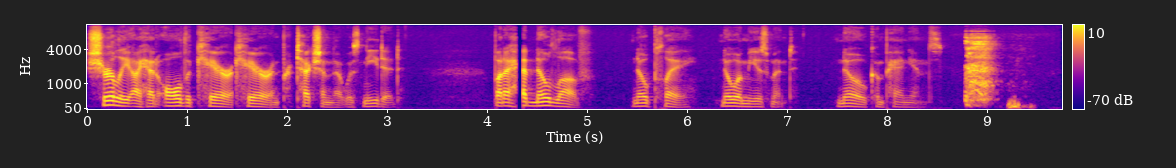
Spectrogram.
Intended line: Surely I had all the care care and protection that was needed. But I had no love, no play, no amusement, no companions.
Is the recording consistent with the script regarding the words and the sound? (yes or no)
no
